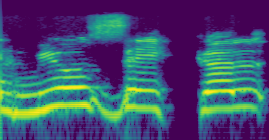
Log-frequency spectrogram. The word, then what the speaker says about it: musical: word that's why it comes on the second syllable by musical is only a tri-syllabic word that is why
